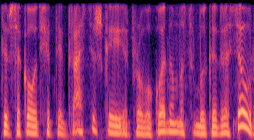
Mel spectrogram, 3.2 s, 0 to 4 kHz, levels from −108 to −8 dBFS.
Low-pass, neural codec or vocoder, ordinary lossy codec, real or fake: 3.6 kHz; none; AAC, 32 kbps; real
